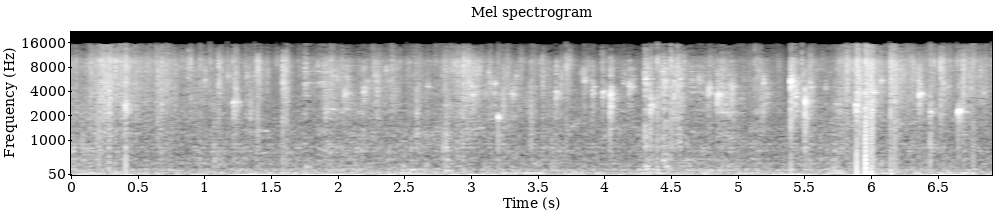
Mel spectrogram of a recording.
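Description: Besan pakodis sizzling and crackling in hot oil in a metal kadhai while a slotted metal spoon turns them over. A sharper knock of the spoon against the pan comes near the end.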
